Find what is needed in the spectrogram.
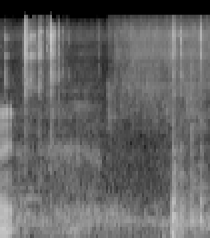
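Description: Silver coins clinking against each other as a handful is handled and set down: two sharp metallic clinks about a quarter and half a second in, and another near the end.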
